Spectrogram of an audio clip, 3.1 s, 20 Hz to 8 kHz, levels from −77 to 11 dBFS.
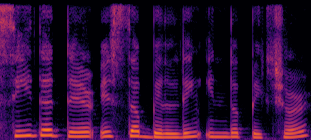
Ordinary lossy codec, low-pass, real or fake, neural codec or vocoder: none; none; fake; codec, 16 kHz, 8 kbps, FunCodec, trained on LibriTTS, 25 frames a second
